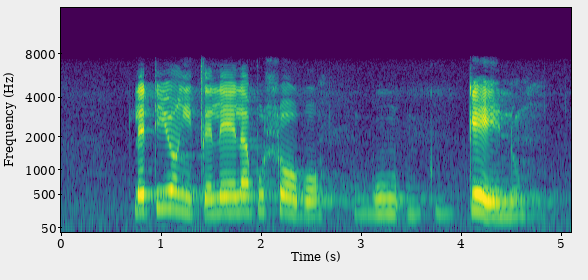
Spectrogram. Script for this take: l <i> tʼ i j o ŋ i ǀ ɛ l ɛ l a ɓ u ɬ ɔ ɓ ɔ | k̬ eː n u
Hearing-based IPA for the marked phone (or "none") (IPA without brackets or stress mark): e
